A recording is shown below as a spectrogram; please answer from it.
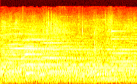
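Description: Several church bells ringing, struck one after another so that their tones overlap and linger.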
